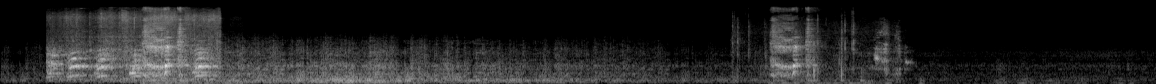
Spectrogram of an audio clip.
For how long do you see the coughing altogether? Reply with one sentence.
You can hear the coughing for 2 seconds altogether.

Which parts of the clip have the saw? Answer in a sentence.
The saw can't be heard in this clip.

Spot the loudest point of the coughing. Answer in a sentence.
The loudest moment of the coughing is at 2 seconds.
